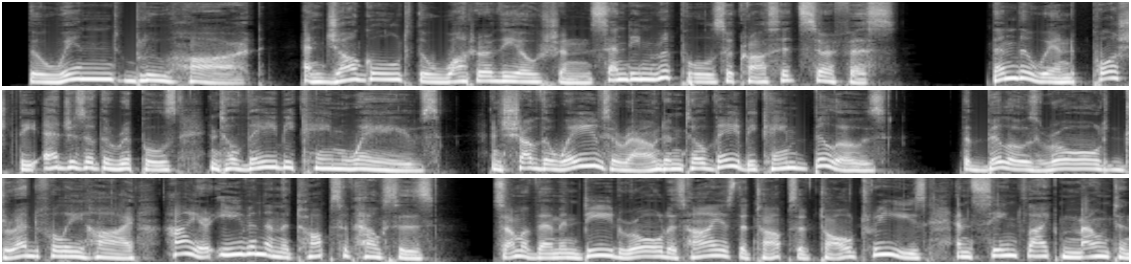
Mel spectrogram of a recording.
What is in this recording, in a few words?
voice over childrens fiction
